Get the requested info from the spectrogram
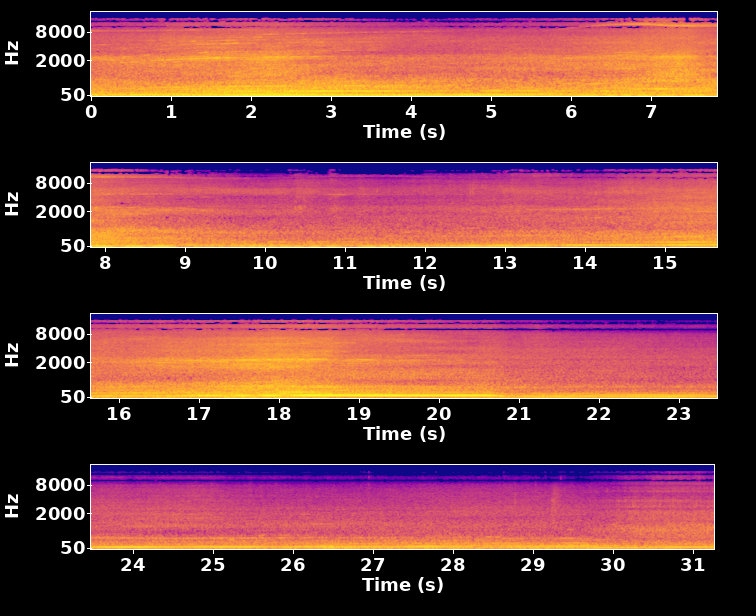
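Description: Buses pulling away one after another, their engines running up as they accelerate, with a whine that rises and falls as each one passes. The second, a vintage transit bus, is the louder, and its engine note drops off suddenly about two-thirds of the way through.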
